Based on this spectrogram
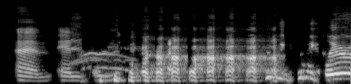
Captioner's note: laughs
